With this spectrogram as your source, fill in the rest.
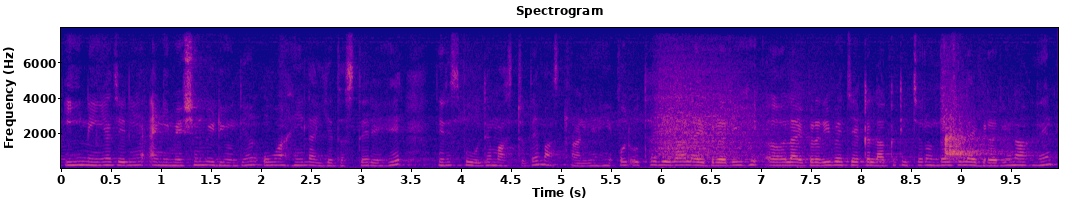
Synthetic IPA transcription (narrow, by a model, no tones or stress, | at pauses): iːnəĩːãːd͡ʒeːɽijãːʔɛːnimeːʃənʋiːɖijõːɦʊ̃nd̪iãːnoːaɦẽːlaːieːd̪əsd̪eːɾeːɦeː | d͡ʒeːɽẽːskuːld̪eːmaːsʈəɾd̪eːmaːsʈəɾaːɽ̃ĩjãːɦiːʔɔːɾʊt̪ʰːeːd͡ʒeːɽaːlaːɪbɾəɾiɦlaːɪbɾeːɾiːʋɪt͡ʃɪkləɡʈiːt͡ʃəɾɦʊ̃nd̪aːʊselaːɪbɾeːɾiːɦnaːɡeɦən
